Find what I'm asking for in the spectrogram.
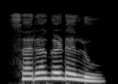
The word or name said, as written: ಸರಗಡಲು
